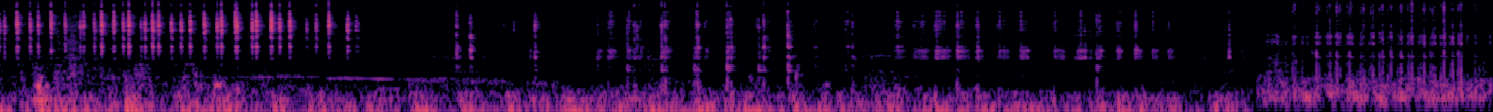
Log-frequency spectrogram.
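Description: Long pointed painted nails tap rapidly on the white hollow plastic shell of a UV nail lamp, making a dense run of sharp, bright clicks. The tapping is quick and busy at first, thins into looser bursts in the middle, then turns into a faster, hissier flurry for the last couple of seconds.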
